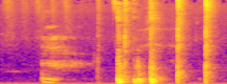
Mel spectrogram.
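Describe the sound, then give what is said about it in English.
A male dog, soon to turn eight, gives a short whine, then a string of five quick, sharp yips or barks at an uneven pace, fairly faint over a steady low hum, with no talking. “You got a dog, don't you?”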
